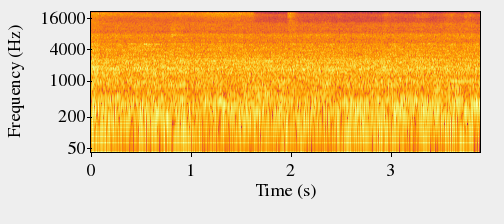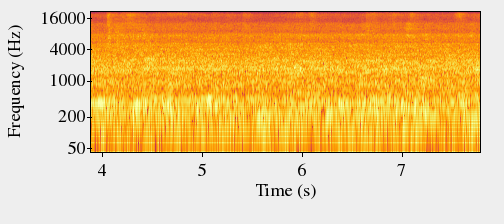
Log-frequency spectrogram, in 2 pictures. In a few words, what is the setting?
subway station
